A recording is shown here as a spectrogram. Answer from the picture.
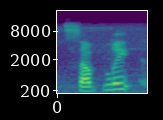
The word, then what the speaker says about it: subtly: Subtly? Oh my god. – Subtly. Oh, well, I can't pronounce that word either. This is a problem. – Subtly. – Subtly. – The B is silent.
